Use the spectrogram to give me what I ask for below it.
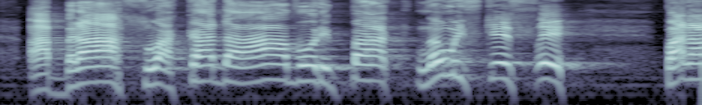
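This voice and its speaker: In a quiet background, a man uses a raised, projected voice with a bright, sharp tone and a solemn tone, speaking at a very slow pace. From Sergipe, Brazil. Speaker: actor, writer and poet. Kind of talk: performed poem, declaimed with solemn oratorical gravity at an award ceremony. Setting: ceremony in legislative assembly. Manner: solemn, impassioned, rhythmic and incantatory delivery, like a ritual invocation. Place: hall. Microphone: podium.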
